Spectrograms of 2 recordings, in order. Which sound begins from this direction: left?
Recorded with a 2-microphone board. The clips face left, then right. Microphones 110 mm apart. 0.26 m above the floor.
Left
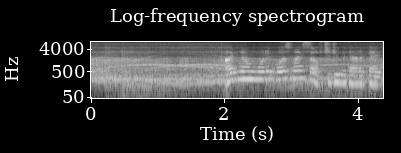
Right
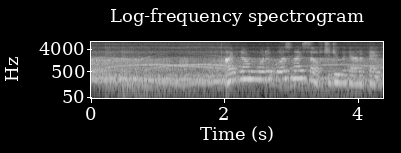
A woman speaking, at 2.0 s.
